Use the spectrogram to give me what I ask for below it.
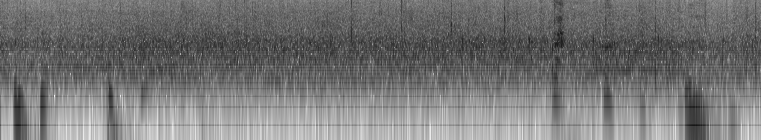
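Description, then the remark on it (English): Steady applause at the State of the Union address, including clapping by Nancy Pelosi, a dense, even wash of clapping that holds at the same loudness throughout, with a few faint, indistinct voice fragments underneath. “She clapped to make sure he heard all that.”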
